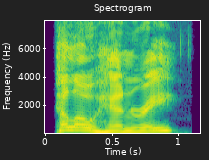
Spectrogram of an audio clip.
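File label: "hello", male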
